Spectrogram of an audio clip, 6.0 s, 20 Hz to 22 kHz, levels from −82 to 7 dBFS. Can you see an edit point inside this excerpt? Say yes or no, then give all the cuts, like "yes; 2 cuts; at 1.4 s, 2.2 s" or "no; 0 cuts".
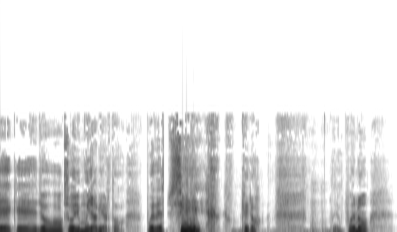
yes; 2 cuts; at 1.0 s, 2.4 s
